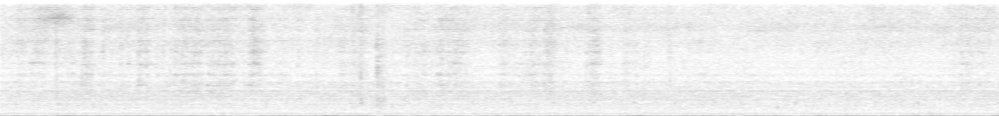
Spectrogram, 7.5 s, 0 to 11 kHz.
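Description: Commuter train from Train Simulator Classic's Class 465 Blackfriars to Sevenoaks route rumbling past with steady rail noise and a constant low hum, moderately loud throughout with no speech.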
